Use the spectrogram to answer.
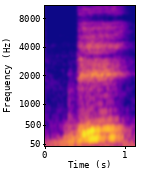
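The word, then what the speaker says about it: design: डिजाइन, जी silent है, डिजाइन।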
